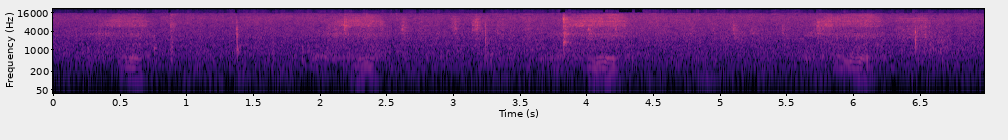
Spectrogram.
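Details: Domestic cat named Ameta asleep on a desk indoors, snoring softly: a low rasping breath roughly every two seconds, four snores in all, with faint ticking and small clicks in the quiet room.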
